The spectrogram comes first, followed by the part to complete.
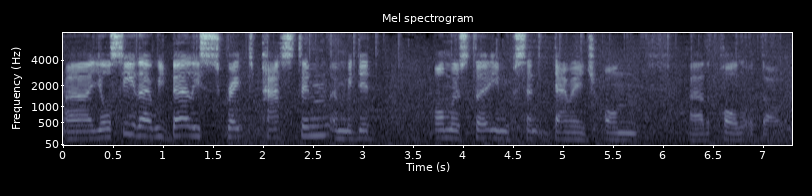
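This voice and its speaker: A man's voice: a little high, normal speed, background noise. A man giving casual live commentary as he plays a video game, explaining the story as he goes. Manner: explanatory, narrates the story while playing. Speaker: speedrunner commentating own game run.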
